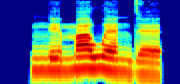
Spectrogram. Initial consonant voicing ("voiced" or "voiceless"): voiced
